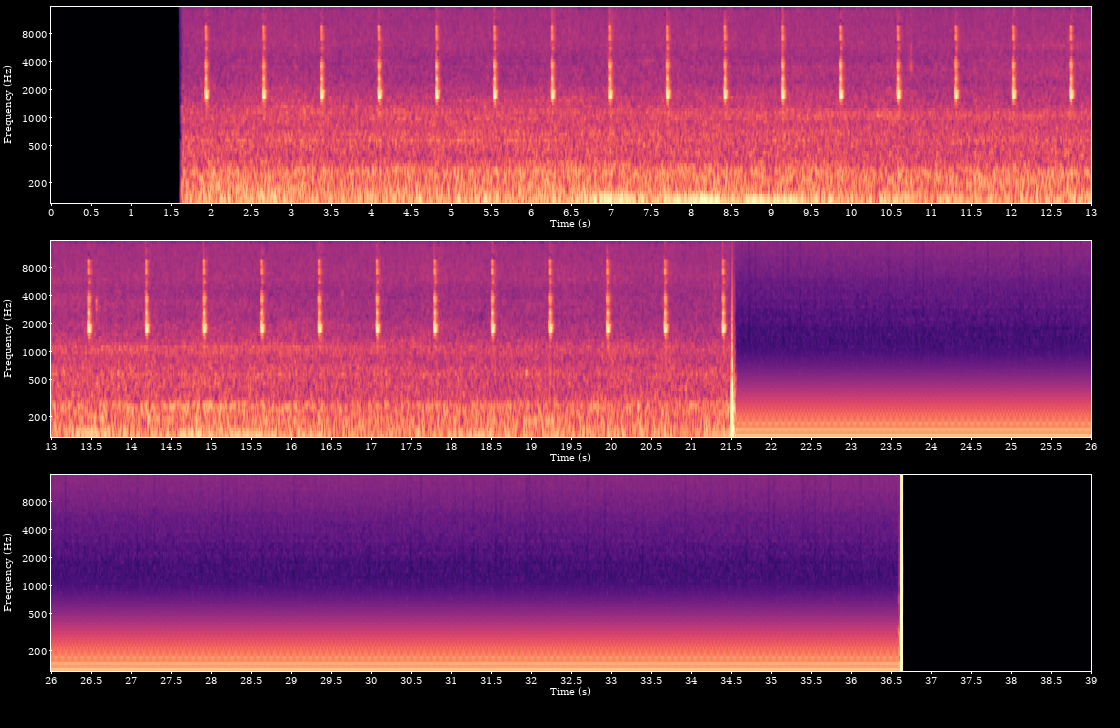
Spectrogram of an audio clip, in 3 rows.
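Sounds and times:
faint low hum: 1.7 - 36.7
turn signal clicking: 1.9 - 21.6.

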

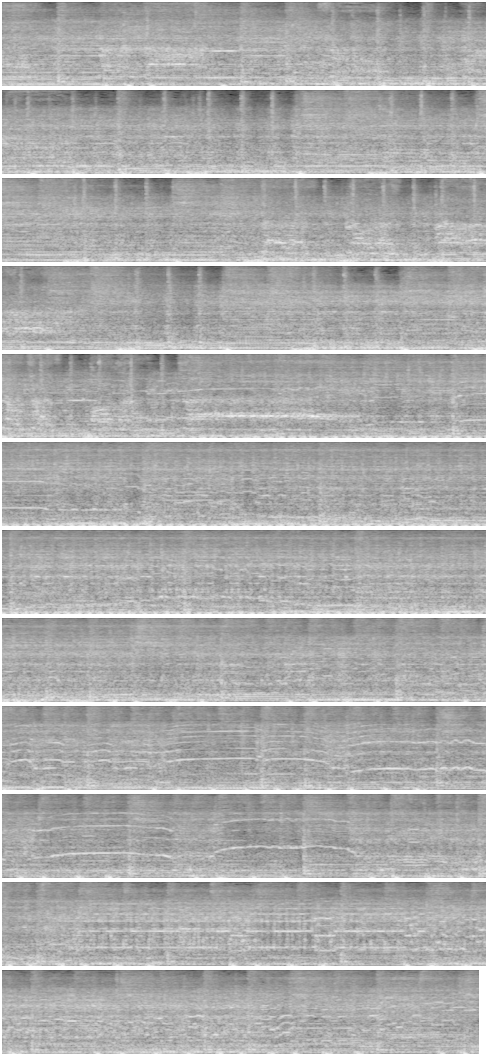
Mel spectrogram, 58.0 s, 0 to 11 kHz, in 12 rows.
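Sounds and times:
distorted electric guitars: 0.0 - 58.0
fast drumming: 0.0 - 58.0.

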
